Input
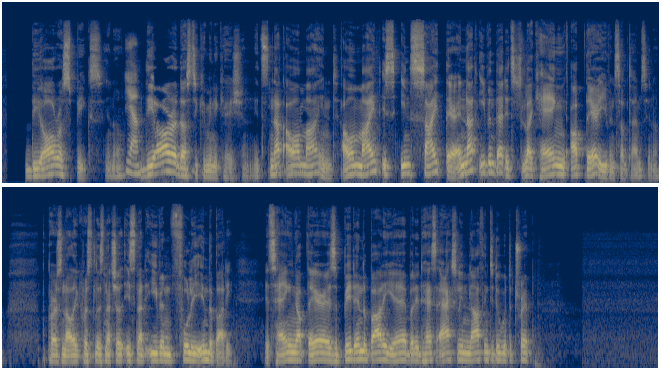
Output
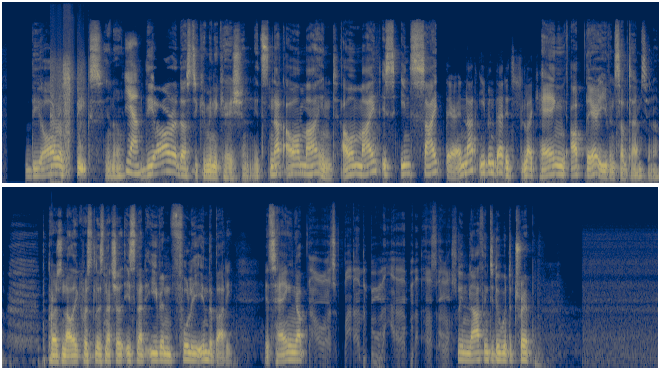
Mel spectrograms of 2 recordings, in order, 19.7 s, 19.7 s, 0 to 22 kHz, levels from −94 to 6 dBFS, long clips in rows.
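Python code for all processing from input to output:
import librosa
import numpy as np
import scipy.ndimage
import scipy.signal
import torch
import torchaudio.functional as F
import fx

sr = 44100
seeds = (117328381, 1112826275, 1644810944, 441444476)

y = fx.chain(x, sr, fx.cvsd(bps=32000),
    fx.highpass_res(hz=190.0, q=2.0),
    fx.leveller(passes=2), at=(0.72, 1.31))
y = fx.chain(y, sr, fx.spacing_loss(db_at_10k=40),
    fx.level_steps(step_db=10), at=(6.51, 8.1))
y = fx.chain(y, sr, fx.high_shelf(hz=11000.0, db=-11.5),
    fx.env_flanger(rest_ms=2.5, full_db=-23.0), at=(9.5, 10.83))
y = fx.chain(y, sr, fx.highpass(hz=1000.0, slope=24),
    fx.level_steps(step_db=14),
    fx.ring_mod(carrier_hz=1300.0), at=(14.43, 16.7))
y = fx.notch(y, sr, hz=1700.0, q=10.0)
y = fx.rider(y, sr, range_db=10, speed_s=0.5)
y = y * 10.0 ** (3.5 / 20.0)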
